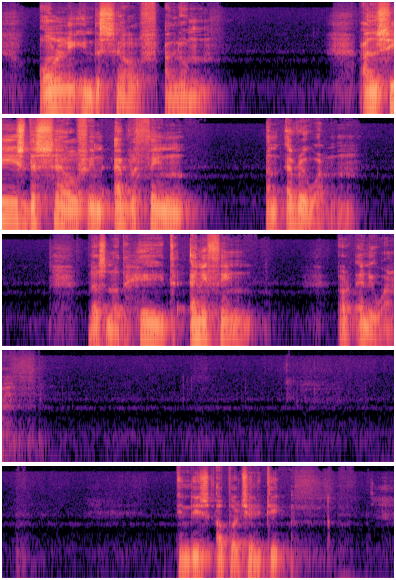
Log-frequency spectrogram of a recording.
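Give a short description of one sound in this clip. An elderly man speaks calmly and slowly, in pauses, close to a microphone.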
